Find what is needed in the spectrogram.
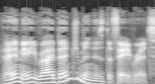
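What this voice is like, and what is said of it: Impression of the co-host. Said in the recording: “Was that an impersonation of me, the co-host? ... Isn't that exactly how you sound?”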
